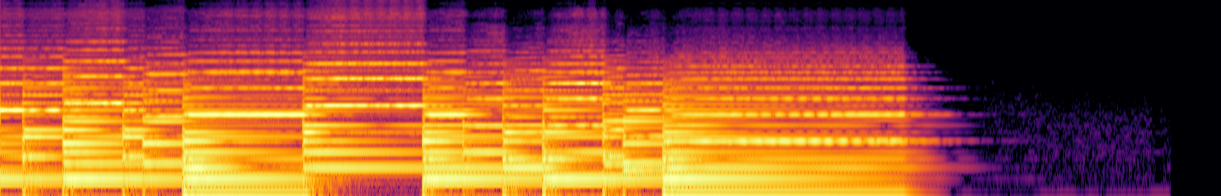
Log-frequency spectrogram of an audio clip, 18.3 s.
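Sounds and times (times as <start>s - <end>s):
piano trio: 0.0s - 13.5s.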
